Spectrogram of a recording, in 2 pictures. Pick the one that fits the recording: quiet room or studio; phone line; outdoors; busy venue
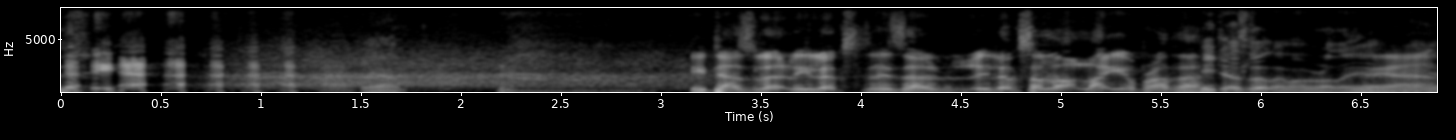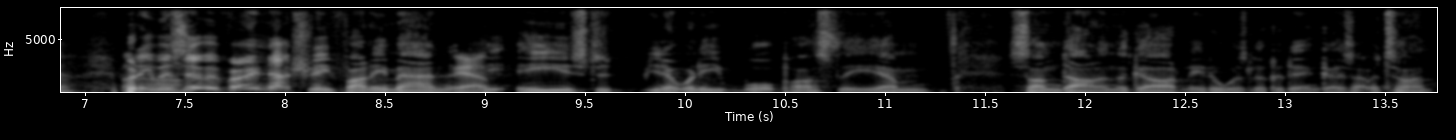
busy venue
